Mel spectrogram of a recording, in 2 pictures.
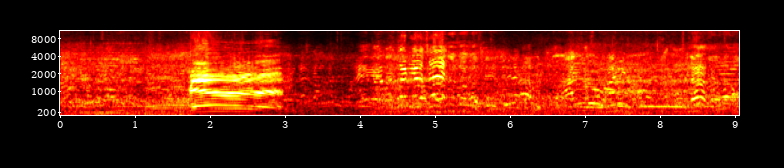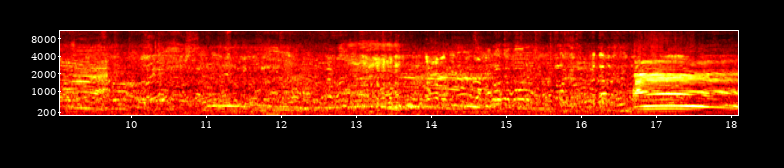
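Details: Sahiwal bull calves at a cattle market near Dhaka, Bangladesh, recorded 9 September 2025; a loud, harmonic moo near the start and another at the end, with steady crowd chatter and trader voices throughout.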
